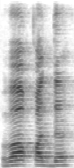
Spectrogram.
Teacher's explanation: دال ساکن ہے، حرف قلقلہ میں سے ہے، قلقلے کے ساتھ ادا کیا جائے گا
